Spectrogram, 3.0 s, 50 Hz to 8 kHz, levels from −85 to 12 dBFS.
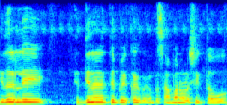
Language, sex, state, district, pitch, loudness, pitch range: Kannada, male, Karnataka, Shimoga, 140 Hz, -15 LUFS, 125-155 Hz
